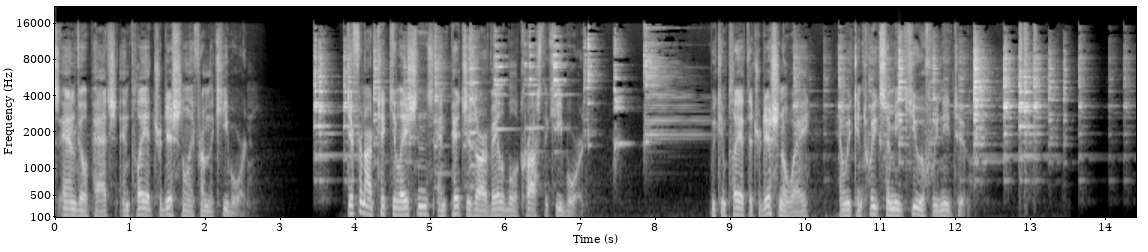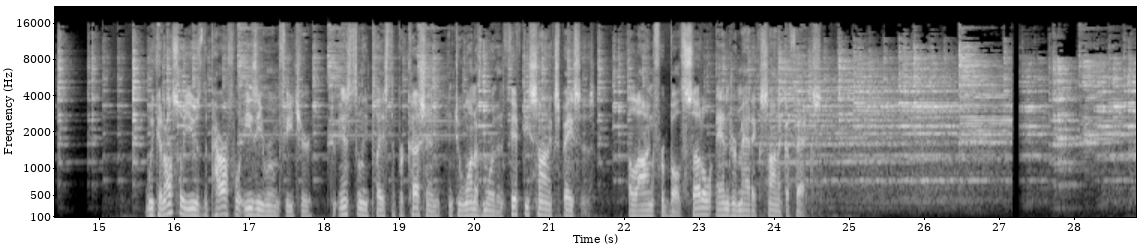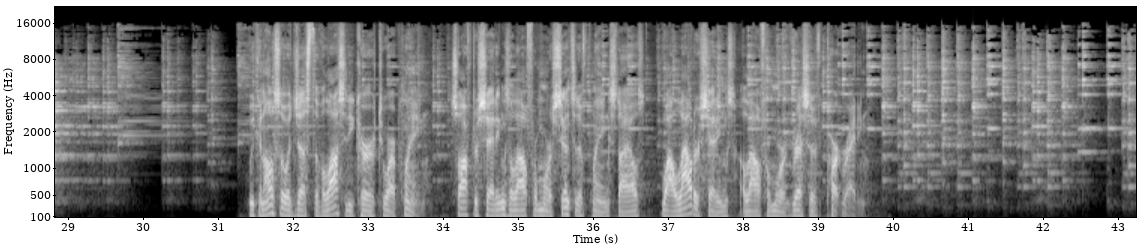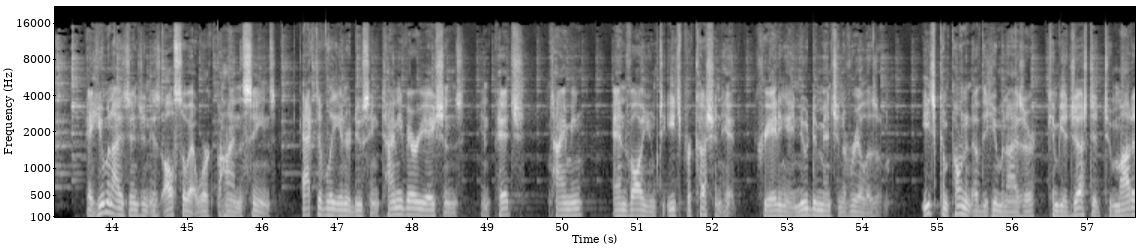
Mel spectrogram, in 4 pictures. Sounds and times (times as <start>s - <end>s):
Speech: 0.0s - 2.7s, 3.9s - 7.1s, 8.8s - 12.3s, 15.6s - 24.7s, 31.4s - 39.7s, 43.6s - 57.6s
Percussion: 3.4s - 57.6s.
